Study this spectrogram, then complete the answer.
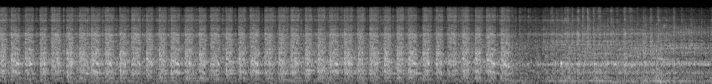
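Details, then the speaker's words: Old Valiant revival, leaking carburetor, wet intake: steady starter churning about four turns a second for five seconds, never catching; cranks but won't fire, cause unconfirmed. "I'm going to see if it even tries to light off. So we'll turn the ignition on again."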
